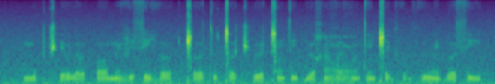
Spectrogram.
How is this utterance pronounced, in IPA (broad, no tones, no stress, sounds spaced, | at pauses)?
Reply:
m o kʷ t͡ʃʼ e ʊ̯ l ɤ | ɔ m ẽ v i s i ɦ ɤ | ǁ ɤ t u ǀ ɤ t͡ʃʼ ɯ ə̯ ǀ õ t̪ i ɓ ɯ χ ẽ ʕ i ʕ õ t ẽ ǁ e ɡʱ ɤ ɡʱ ɯ w ẽ ɓ ɤ s i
